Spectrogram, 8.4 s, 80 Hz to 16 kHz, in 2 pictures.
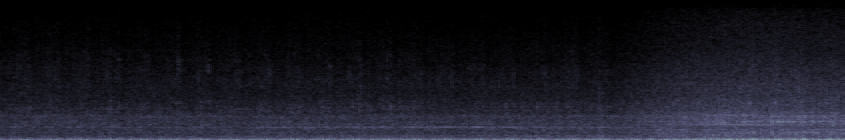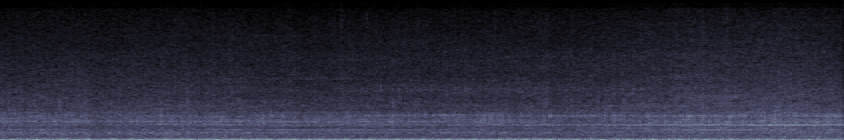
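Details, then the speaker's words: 1991 Chevy 454 SS, 7.4 L V8 replacement engine, good oil pressure: even, lumpy V8 idle then a smooth pitch rise when revved, no knocks or ticks; makes really good noises, normal running. "stick around the road for a little Buddha Rooney if nothing else it makes really good noises"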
